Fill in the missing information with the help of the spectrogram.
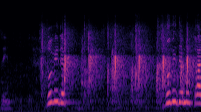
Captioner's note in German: Beifall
